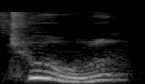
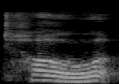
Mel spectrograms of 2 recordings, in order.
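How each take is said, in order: First: The vowel is a long 'oo' sound. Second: The vowel is a short 'uh' sound. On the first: The speaker calls it right. "It's tool" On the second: The speaker calls it wrong. "not tull"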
